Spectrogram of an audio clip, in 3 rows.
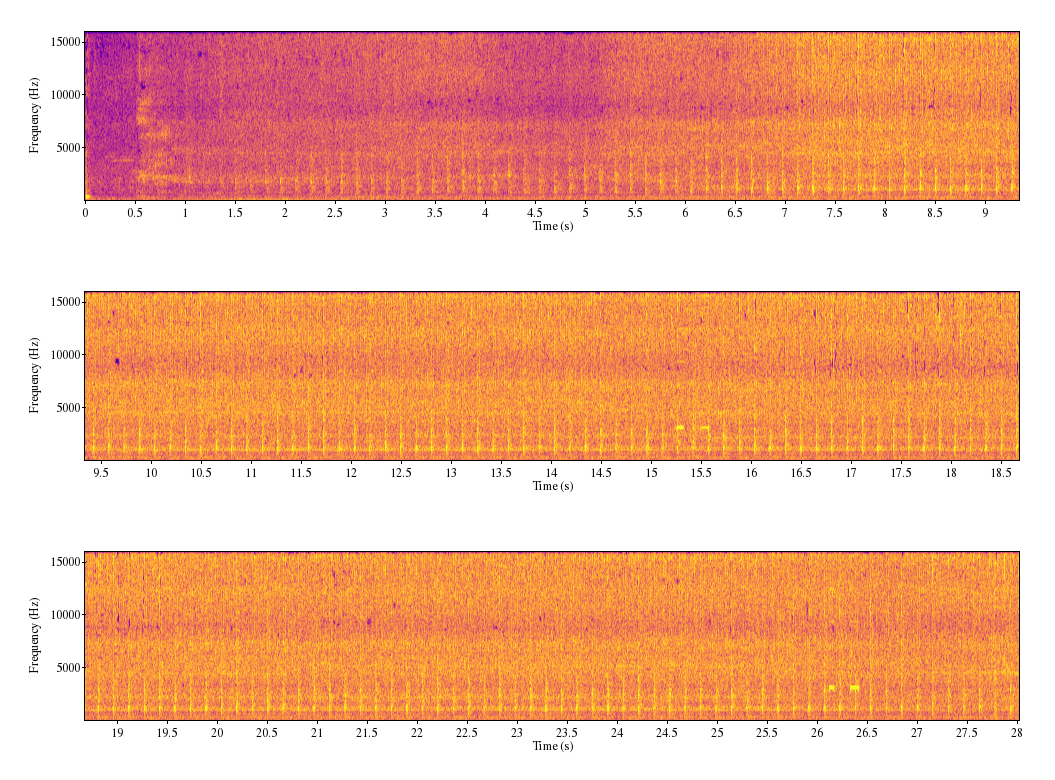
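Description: Ford 5.4L Triton V8 idling with a steady, rapid knock, louder close to the engine from about six seconds in. The engine is warming up after a cold start on 5W-30 synthetic, and the oil pressure is low. The owner is unsure whether the knock is rod knock or something else.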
